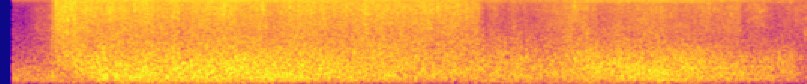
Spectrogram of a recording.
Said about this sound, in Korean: 하지만 폭풍은 오히려 더 거세졌고 사나운 파도의 배가 곧 뒤집힐 것만 같았습니다.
